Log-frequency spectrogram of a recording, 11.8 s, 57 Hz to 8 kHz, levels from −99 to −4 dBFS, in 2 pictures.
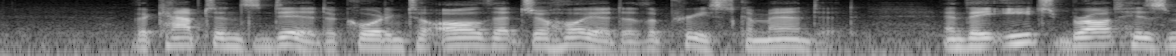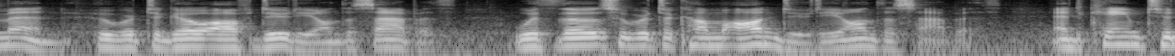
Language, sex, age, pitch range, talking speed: English, male, 40-59, 120-150 Hz, 205 wpm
